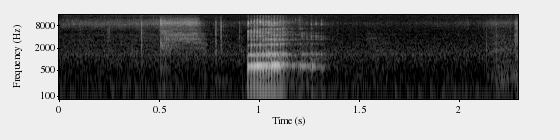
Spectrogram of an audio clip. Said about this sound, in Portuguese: Aí, arrotei.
